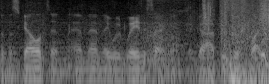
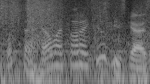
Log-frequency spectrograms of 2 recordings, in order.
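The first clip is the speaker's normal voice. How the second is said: baffled disbelief; 9 semitones higher than usual. Retold or imitated. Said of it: "And I was like".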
